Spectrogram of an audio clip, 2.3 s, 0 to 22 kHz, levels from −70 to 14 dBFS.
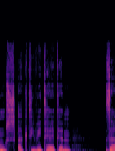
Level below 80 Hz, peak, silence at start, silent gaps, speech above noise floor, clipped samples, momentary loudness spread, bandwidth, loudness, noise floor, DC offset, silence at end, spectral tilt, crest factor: -68 dBFS; -8 dBFS; 0 s; none; 38 dB; under 0.1%; 6 LU; 16 kHz; -27 LUFS; -64 dBFS; under 0.1%; 0 s; -4.5 dB/octave; 18 dB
